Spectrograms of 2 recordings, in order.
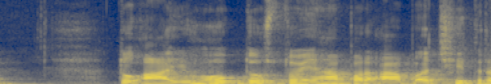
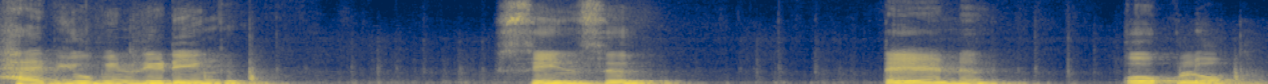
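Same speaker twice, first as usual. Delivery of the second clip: slow dictation; much slower than usual. Shown as a demonstration. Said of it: "वहाँ पर since का use किया जाता है".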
